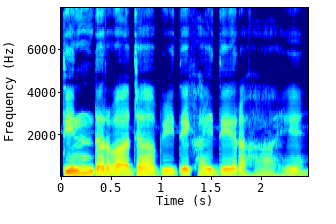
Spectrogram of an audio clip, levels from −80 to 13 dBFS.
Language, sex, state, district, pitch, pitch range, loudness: Hindi, male, Arunachal Pradesh, Longding, 115 Hz, 100-120 Hz, -18 LUFS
